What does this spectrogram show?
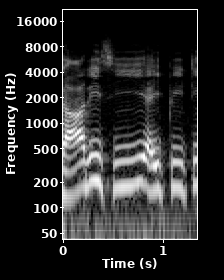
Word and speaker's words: receipt: the receipt so you call it as receipt r e c e i p t you pronounce it as receipt an acknowledgment for money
